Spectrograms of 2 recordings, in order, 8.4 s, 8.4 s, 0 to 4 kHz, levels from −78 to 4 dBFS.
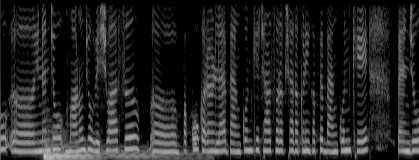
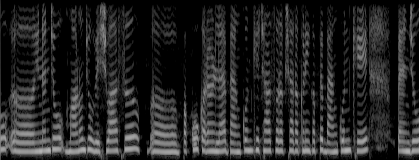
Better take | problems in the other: second | background sound (Bowed string instrument); 1 dB below the speech

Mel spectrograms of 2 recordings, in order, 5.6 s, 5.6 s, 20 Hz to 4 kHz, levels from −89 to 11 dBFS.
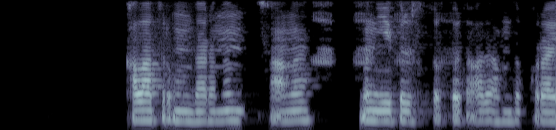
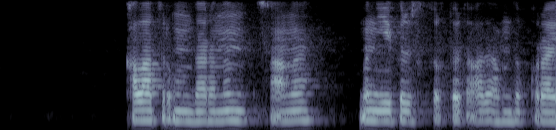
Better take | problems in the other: second | noise reduction (classical method spectral subtraction)

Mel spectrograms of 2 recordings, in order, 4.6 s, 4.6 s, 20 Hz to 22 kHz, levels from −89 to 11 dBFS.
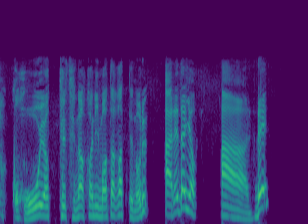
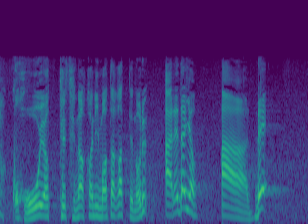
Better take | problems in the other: second | noise reduction (neural mask model Resemble Enhance denoiser)

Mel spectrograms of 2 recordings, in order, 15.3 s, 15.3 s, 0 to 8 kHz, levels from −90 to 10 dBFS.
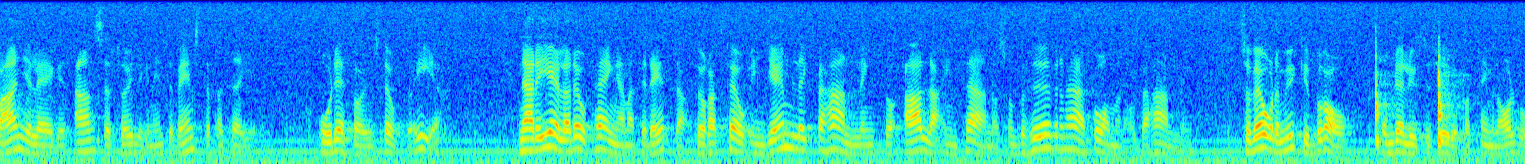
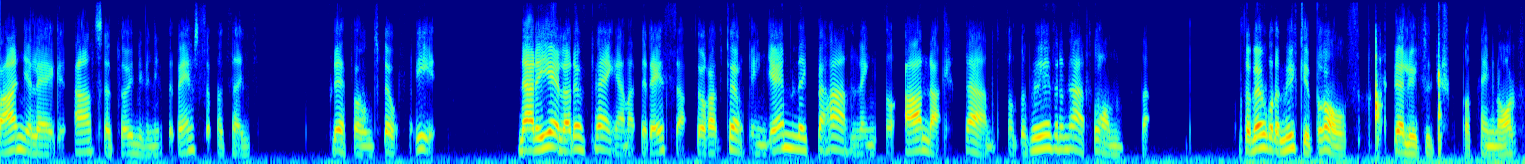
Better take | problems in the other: first | noise reduction (neural diffusion model UNIVERSE++)

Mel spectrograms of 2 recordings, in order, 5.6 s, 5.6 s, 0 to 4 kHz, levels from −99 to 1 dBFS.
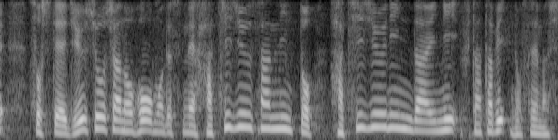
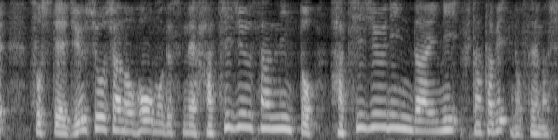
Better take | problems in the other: first | room echo; dies away in 0.2 s

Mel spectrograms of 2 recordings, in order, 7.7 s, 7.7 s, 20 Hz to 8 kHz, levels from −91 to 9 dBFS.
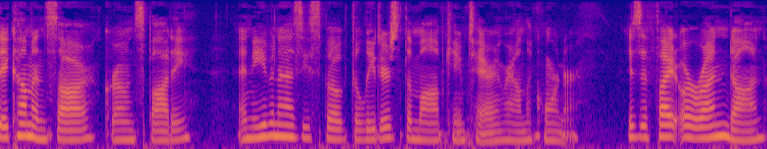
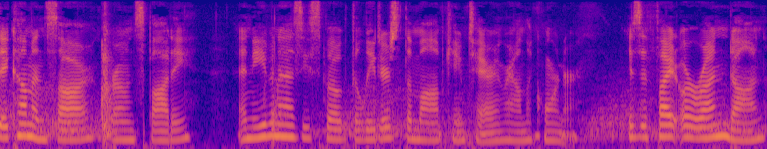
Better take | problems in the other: first | background sound (Sliding door); 13 dB below the speech

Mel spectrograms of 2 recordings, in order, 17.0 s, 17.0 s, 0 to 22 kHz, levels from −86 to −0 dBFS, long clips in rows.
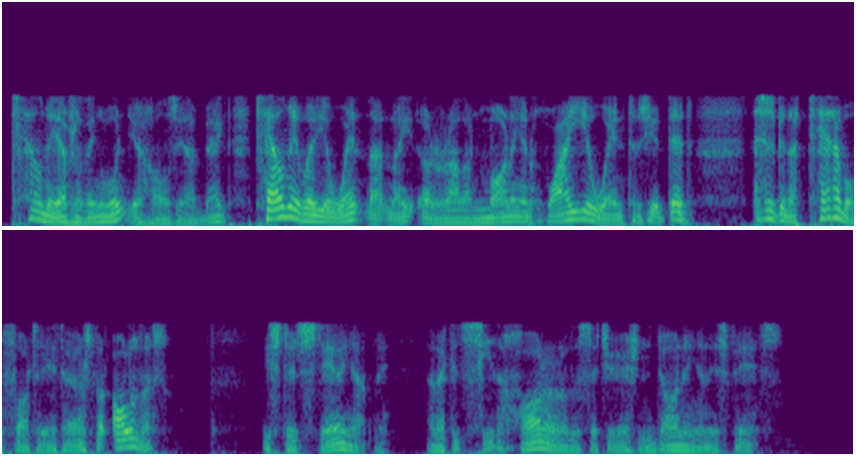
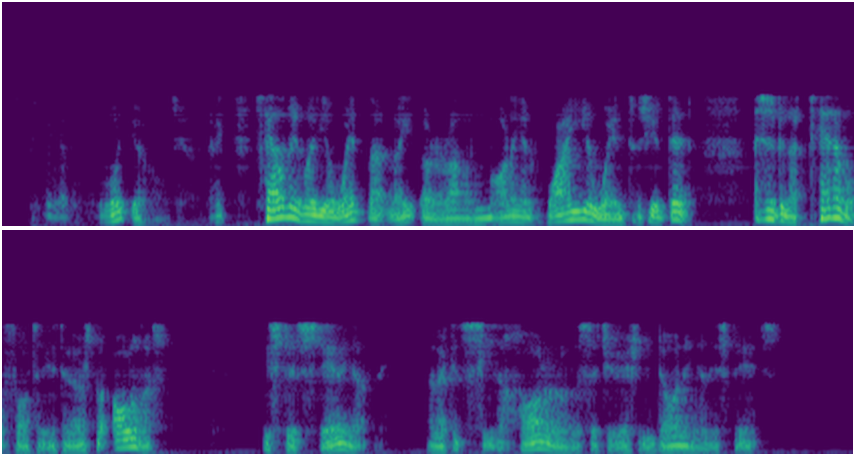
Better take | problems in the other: first | noise reduction (neural mask model DeepFilterNet 3)

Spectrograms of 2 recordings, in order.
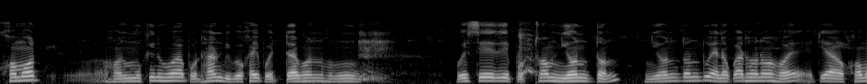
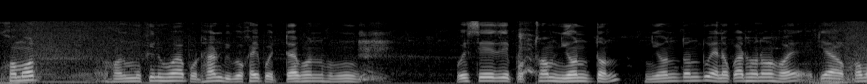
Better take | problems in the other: first | background sound (Engine starting / Accelerating, revving, vroom / Car); 20 dB below the speech

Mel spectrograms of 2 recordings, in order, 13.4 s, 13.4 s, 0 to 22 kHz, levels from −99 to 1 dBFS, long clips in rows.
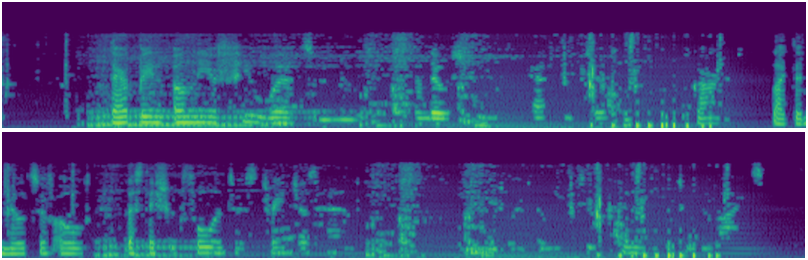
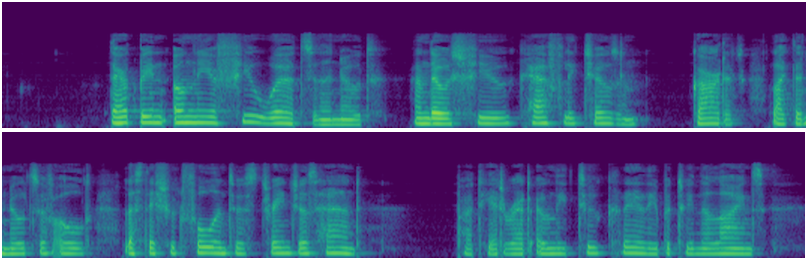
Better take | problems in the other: second | noise reduction (classical method spectral subtraction)

